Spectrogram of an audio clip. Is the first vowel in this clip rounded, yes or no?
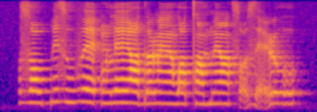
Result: yes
